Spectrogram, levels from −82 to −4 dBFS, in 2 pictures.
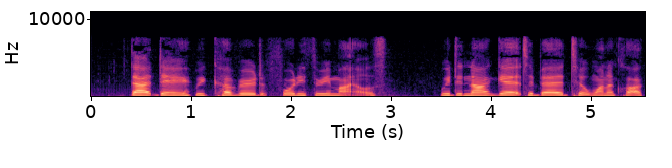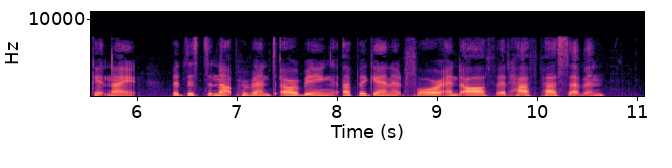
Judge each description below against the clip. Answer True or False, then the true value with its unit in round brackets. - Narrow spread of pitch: True (1.7 semitones)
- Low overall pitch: False (215 Hz)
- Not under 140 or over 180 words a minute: False (190 wpm)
